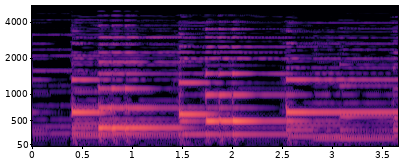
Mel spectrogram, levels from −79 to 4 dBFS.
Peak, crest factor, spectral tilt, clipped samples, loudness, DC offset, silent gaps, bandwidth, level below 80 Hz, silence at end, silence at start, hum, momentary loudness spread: -14 dBFS; 14 dB; -8 dB/octave; under 0.1%; -28 LUFS; under 0.1%; none; 5.2 kHz; -66 dBFS; 0 s; 0 s; none; 7 LU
